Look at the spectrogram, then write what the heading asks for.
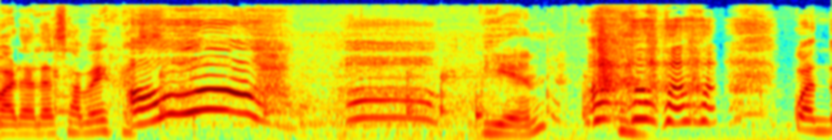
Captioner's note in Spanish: gritando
